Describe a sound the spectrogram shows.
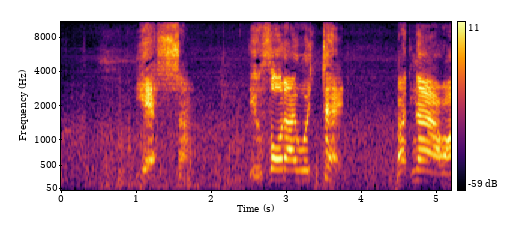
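A man speaks slowly and calmly, close by.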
